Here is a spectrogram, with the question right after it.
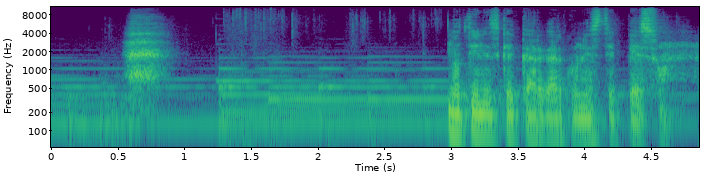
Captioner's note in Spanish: Suspiros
